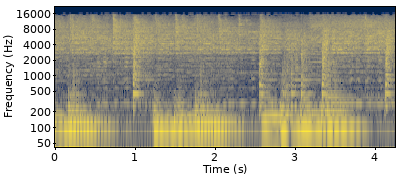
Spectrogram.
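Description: Instrumental band music with no singing: a drum kit with bass drum and snare over a deep bass line of held notes, each about a second long.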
